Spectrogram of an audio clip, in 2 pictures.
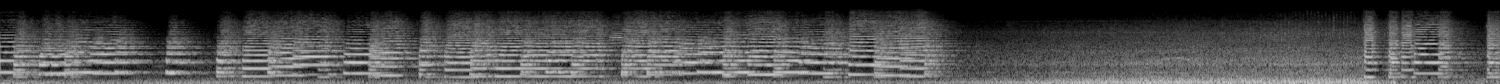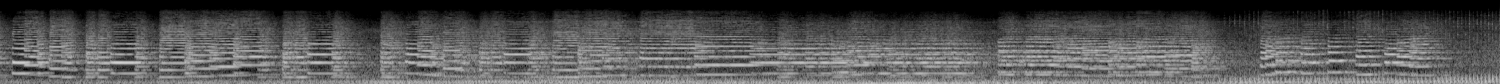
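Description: A tour bus's multi-note musical air horn ("telolet basuri") playing a tune in quick stepped notes, breaking off after about nine seconds while the bus's engine rumbles, then playing again for most of the rest.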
